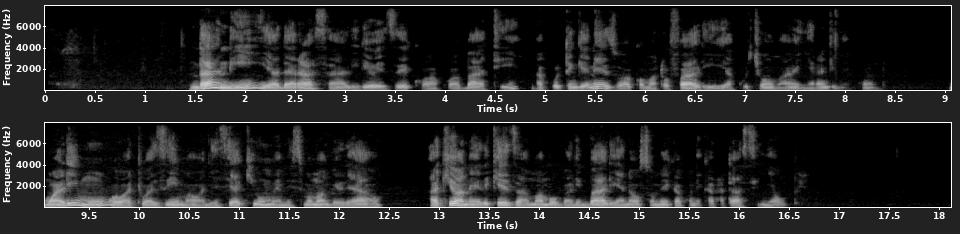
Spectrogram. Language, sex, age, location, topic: Swahili, male, 25-35, Dar es Salaam, education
